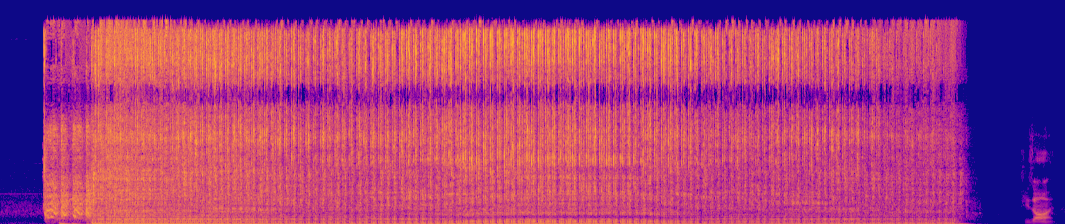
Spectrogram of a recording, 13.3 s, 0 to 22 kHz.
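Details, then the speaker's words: Yamaha R1 during rebuild, previously wouldn't start, now idling fine once warm; fires quickly into a loud, crisp, even idle through open headers and mid-pipe only, steady firing pulses, healthy. "I'll start it up for you guys. It's like super loud. There's no There's only the headers and then the um like the mid pipe section section, so it's stupid loud for no reason, but"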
